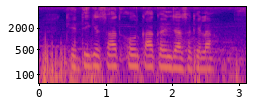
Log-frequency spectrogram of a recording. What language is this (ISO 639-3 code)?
bho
